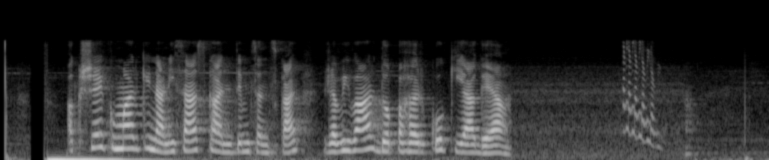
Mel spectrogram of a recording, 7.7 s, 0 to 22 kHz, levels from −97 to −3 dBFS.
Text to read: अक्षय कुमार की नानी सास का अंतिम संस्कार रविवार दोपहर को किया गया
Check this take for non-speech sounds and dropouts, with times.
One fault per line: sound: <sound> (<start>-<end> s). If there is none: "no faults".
sound: chirp (6.2-6.7 s)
